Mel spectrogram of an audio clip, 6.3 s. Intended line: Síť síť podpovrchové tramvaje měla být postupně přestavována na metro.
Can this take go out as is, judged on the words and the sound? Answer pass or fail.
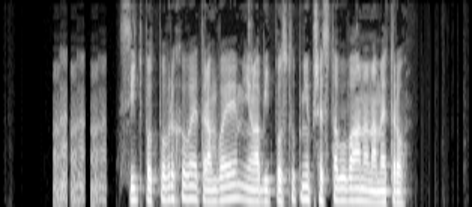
fail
